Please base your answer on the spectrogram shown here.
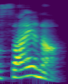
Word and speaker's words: Cyanok: Oh, Cyanok. Okay. Sayonara. Like sayonara. Yes, the one in San Diego.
